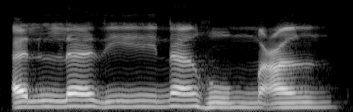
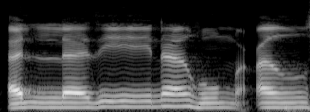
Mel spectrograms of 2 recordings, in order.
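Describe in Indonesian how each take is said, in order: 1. Bunyi sengau ditahan dua harakat. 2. Bunyi sengau dipotong pendek. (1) "Dengung memang lambat sikit baca. Kerana dengung kena dua harakat" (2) "salah. Tak cukup dengung"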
